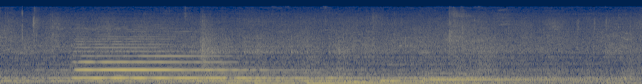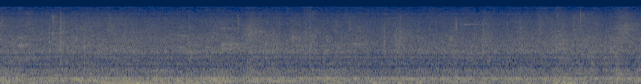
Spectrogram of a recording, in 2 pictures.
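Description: Bowed string instruments sounding a few loose held notes. A clear high note with strong overtones comes in about a second in and lasts a second or two, then lower cello notes follow, and the sound thins out to faint stage noise.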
